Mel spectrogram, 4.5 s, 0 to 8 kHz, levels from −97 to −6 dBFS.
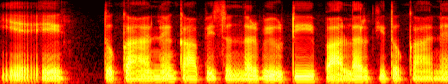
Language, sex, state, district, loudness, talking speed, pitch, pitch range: Hindi, female, Punjab, Kapurthala, -21 LUFS, 145 wpm, 95 Hz, 70-95 Hz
